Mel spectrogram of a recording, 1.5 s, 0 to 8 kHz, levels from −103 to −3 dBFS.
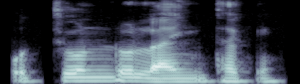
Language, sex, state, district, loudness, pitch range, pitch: Bengali, male, West Bengal, Dakshin Dinajpur, -21 LUFS, 110-130 Hz, 115 Hz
